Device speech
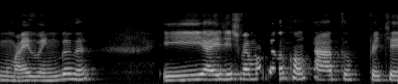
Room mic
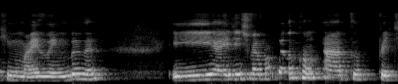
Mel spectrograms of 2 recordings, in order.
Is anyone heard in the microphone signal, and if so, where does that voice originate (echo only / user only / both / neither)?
echo only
